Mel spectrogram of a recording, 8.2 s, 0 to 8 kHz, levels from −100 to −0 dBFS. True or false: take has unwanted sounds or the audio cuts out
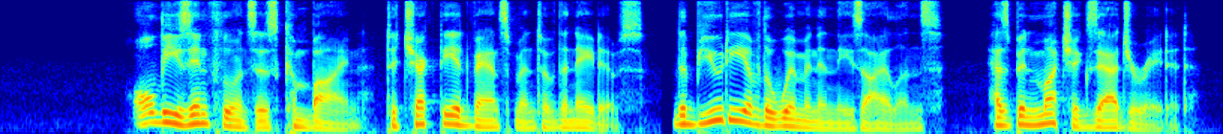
false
